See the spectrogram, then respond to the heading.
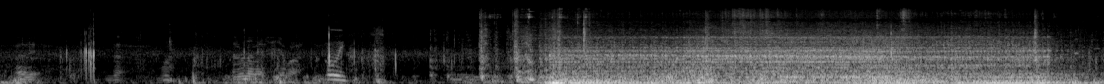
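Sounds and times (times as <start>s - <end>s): vehicle engine running: 5.4s - 11.0s.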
